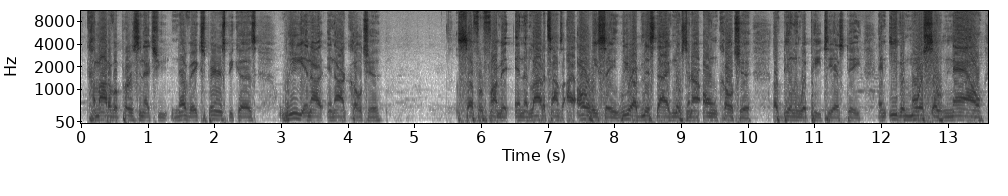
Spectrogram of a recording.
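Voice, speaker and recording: Very low-pitched man hosting a talk show. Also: a bit bright, poor audio. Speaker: talk show host and stage actor. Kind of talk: casual talk show conversation.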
